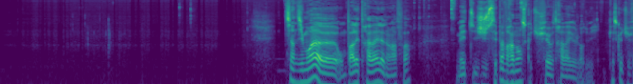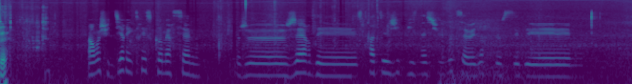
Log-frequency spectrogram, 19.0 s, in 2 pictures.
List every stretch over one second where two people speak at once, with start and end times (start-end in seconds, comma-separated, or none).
none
